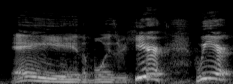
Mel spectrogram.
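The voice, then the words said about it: Voice cracks mid-sentence. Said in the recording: “my voice cracked. ... My voice cracked for a second there.”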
